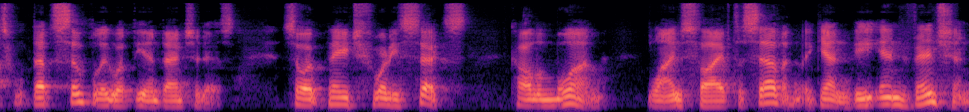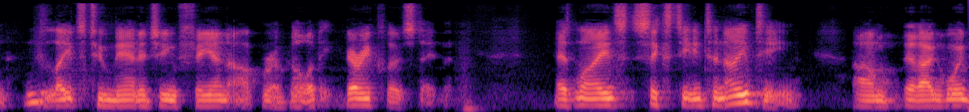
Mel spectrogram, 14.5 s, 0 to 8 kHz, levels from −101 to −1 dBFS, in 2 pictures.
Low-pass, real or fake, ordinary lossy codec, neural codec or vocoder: 7.2 kHz; fake; MP3, 64 kbps; codec, 16 kHz, 1 kbps, FunCodec, trained on LibriTTS, 50 frames a second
